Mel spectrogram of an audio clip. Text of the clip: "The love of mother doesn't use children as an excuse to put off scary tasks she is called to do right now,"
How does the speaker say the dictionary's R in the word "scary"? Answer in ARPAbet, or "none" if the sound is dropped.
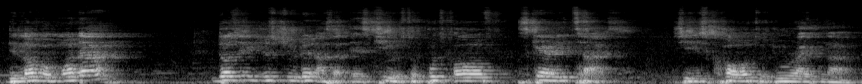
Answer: R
